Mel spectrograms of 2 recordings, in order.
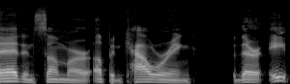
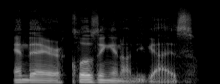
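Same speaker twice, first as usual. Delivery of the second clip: normal talking voice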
